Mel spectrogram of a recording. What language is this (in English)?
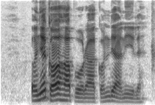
Igbo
